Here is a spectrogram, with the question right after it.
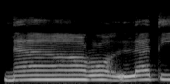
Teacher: ती को हम स्ट्रेच कर रहे हैं, आगे या मद्दा है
